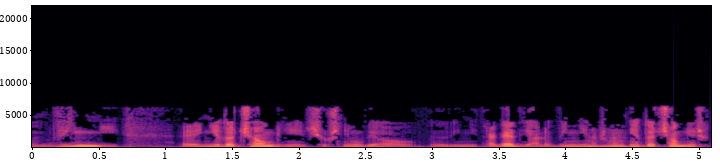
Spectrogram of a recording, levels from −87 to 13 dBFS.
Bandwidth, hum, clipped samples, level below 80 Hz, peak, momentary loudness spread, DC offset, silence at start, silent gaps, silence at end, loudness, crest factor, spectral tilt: 6.6 kHz; none; under 0.1%; -36 dBFS; 0 dBFS; 13 LU; under 0.1%; 0 s; none; 0 s; -21 LUFS; 20 dB; -5.5 dB/octave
